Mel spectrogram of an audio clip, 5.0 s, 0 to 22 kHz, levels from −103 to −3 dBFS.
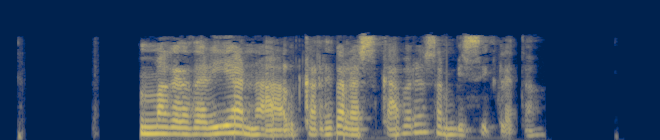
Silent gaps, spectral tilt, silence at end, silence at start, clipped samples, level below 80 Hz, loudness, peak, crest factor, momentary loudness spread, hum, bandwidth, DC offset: none; -3.5 dB/octave; 0.9 s; 1.05 s; under 0.1%; -60 dBFS; -22 LUFS; -4 dBFS; 20 dB; 14 LU; none; 8.4 kHz; under 0.1%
